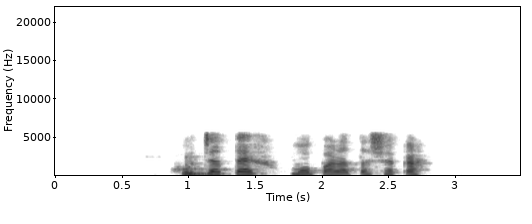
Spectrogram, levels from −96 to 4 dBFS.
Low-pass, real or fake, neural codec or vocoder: 5.4 kHz; fake; vocoder, 22.05 kHz, 80 mel bands, WaveNeXt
